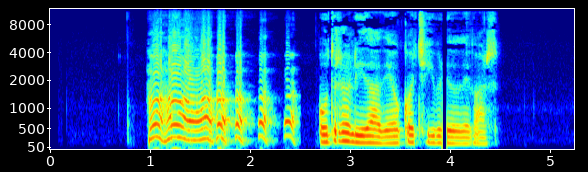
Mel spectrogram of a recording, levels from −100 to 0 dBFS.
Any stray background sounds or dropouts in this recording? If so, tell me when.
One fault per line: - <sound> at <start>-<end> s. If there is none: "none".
- laugh at 1.0-2.5 s
- dropout at 3.9-4.0 s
